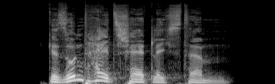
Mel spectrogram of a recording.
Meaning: strong dative masculine/neuter singular superlative degree of gesundheitsschädlich
- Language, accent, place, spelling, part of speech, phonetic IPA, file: German, Germany, Berlin, gesundheitsschädlichstem, adjective, [ɡəˈzʊnthaɪ̯t͡sˌʃɛːtlɪçstəm], De-gesundheitsschädlichstem.ogg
